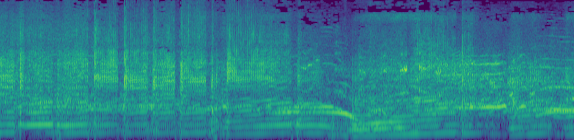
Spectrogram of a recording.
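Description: A car engine revving hard, its pitch rising and falling with the throttle, over tyres squealing as the car spins donuts. The revs sag about three and a half seconds in, then climb again.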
